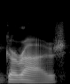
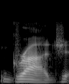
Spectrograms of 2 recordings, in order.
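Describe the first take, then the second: First: The word is said with both syllables clearly. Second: The word is squeezed into one quick syllable. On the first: The speaker calls it right. "started forcing myself to say garage" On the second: The speaker calls it wrong. "say our words so fast that uh, they became grudge"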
